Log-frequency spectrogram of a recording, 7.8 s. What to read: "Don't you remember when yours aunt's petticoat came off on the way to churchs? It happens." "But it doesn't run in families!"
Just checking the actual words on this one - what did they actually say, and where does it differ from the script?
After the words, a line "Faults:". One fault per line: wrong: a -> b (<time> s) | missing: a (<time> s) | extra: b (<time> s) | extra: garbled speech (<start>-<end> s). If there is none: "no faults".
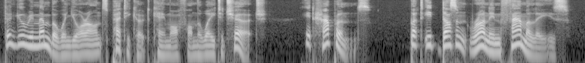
"Don't you remember when your aunt's petticoat came off on the way to church? It happens." "But it doesn't run in families!"
Faults:
wrong: yours -> your (0.9 s)
wrong: churchs -> church (3.0 s)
